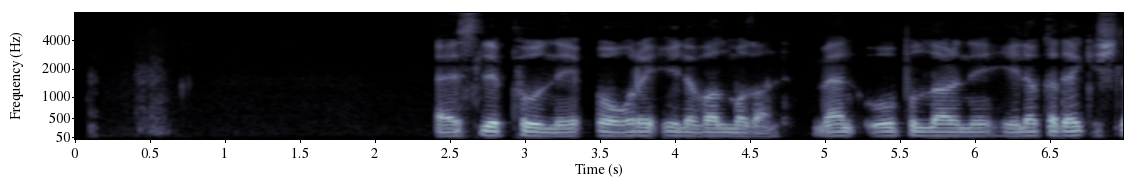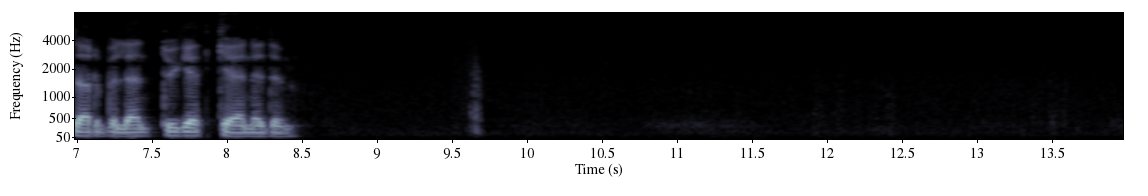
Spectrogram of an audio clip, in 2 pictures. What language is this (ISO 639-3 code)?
uig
